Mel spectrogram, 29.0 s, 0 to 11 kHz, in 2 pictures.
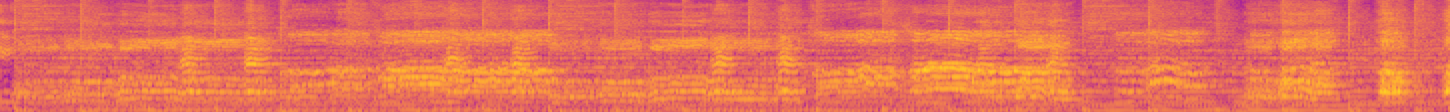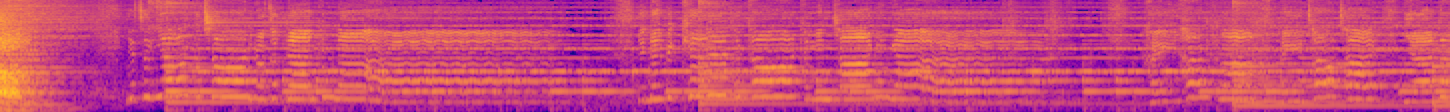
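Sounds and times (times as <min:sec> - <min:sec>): mixed choir singing: 0:00.0 - 0:15.1.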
